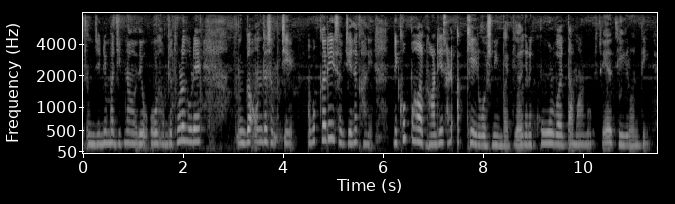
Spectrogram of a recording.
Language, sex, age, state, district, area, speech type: Dogri, female, 30-45, Jammu and Kashmir, Udhampur, rural, spontaneous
